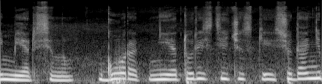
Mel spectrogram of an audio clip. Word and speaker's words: Мерсин: Часто я слышу, что город называют Мерсин, но в Википедии поставлено ударение на Мерсин, и местные жители тоже город называют Мерсин.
